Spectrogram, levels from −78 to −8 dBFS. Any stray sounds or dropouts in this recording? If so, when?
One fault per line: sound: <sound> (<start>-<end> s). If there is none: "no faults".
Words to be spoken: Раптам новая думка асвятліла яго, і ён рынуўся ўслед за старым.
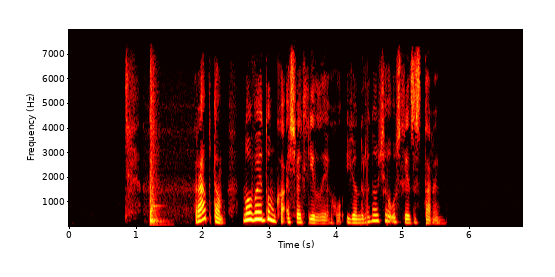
sound: thud (1.2-1.6 s)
